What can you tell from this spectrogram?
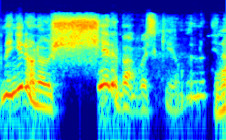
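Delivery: a hint of an old-timer setting the kid straight; mild mock scold; scolding old bluesman. Bluesman voiced in story.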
